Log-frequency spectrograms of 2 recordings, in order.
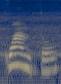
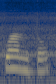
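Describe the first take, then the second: First: Cuánto with a strongly stressed first syllable; accented cuánto. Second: Said in the usual way. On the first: Shown as a demonstration. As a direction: hit the CUÁN of cuánto, then fall. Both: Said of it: "tilde para distinguirlas".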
